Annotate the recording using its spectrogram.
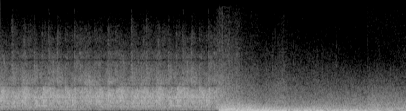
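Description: A steady, noisy hiss, then a sudden deep rumbling boom of an explosion about halfway in.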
